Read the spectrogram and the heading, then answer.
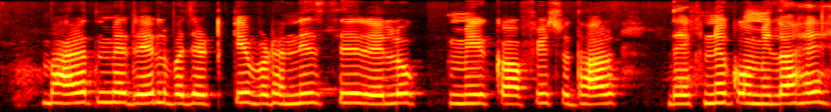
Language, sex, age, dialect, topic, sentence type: Hindi, female, 18-24, Marwari Dhudhari, banking, statement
